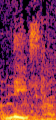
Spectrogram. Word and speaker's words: Nice: I am in the country of France, south of France in a city called Nice, but it's spelled like nice.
